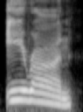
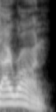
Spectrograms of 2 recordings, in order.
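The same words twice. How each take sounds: First: Iran is said in a non-American way. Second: Iran is said in the American way. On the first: This is the pronunciation others insist on. "I've been told it's called Iran" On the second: This is how people in America say it. "That's how we say it in America"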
